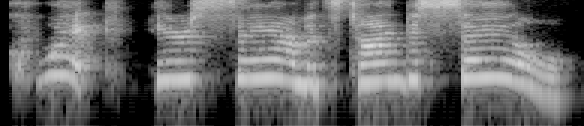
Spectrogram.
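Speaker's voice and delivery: bright, urgent announcement; urgent high reading. A narrator's reading. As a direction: sound hurried and high-pitched. Urgent story moment, high voice.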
